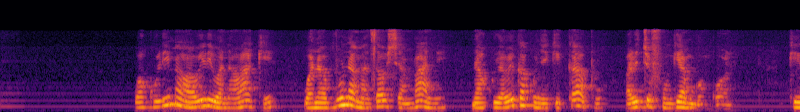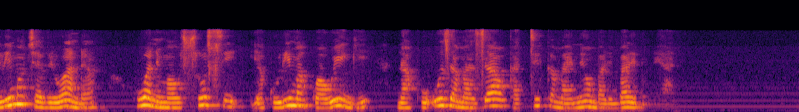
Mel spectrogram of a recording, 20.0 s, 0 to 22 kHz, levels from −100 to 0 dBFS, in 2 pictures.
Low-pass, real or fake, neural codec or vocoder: 7.2 kHz; real; none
